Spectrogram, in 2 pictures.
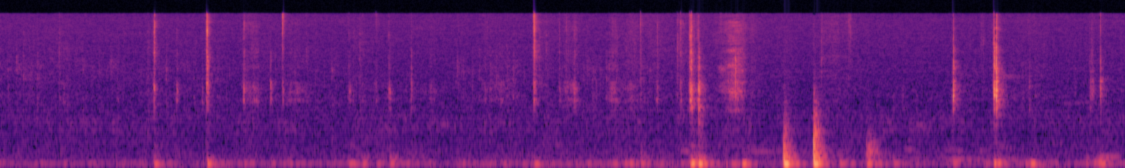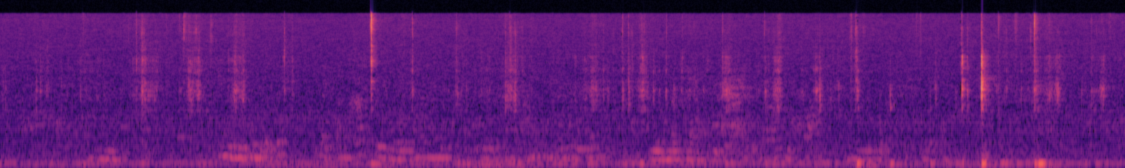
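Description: Scattered clicks and taps of a small screwdriver and stripped wire ends being worked into the screw terminals of a Class D amplifier board, with a cluster of sharper clicks about a third of the way in and again near the end, over a steady low hum.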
